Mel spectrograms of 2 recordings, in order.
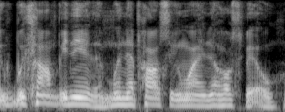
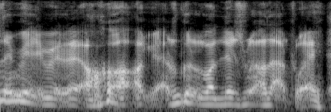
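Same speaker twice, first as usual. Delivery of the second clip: Boris impression. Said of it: "gets straight on the camera".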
